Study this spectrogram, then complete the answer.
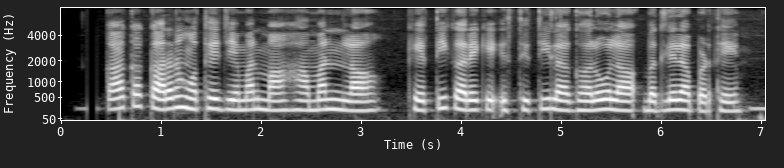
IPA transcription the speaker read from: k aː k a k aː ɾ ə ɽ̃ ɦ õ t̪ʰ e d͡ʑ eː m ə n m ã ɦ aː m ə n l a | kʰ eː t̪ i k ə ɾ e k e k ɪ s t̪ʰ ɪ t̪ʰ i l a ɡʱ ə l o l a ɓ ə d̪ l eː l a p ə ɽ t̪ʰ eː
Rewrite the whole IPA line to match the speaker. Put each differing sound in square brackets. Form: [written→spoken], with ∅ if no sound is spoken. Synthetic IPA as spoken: k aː k a k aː ɾ ə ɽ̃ ɦ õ t̪ʰ e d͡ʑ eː m ə n m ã ɦ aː m ə n l a | kʰ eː t̪ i k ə ɾ e k e [k→ʔ] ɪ s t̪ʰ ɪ [t̪ʰ→t̪] i l a ɡʱ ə l o l a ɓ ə d̪ l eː l a p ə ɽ t̪ʰ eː

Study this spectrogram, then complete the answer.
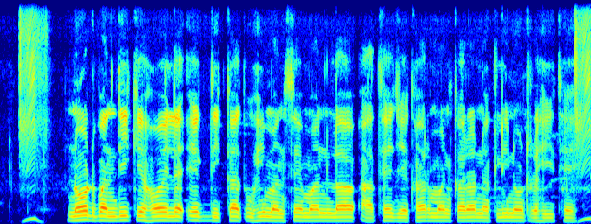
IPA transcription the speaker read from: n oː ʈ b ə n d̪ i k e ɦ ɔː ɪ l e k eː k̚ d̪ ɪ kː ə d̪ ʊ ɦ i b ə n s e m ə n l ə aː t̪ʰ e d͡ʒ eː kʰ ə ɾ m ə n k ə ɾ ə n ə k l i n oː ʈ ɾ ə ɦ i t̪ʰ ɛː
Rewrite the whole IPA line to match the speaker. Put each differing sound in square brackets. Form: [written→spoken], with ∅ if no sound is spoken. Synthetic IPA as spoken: n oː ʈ b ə n d̪ i k e ɦ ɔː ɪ l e [k→ʔ] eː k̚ d̪ ɪ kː ə [d̪→t̪] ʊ ɦ i [b→m] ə n s e m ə n l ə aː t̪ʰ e d͡ʒ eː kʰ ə ɾ m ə n k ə ɾ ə n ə k l i n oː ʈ ɾ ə ɦ i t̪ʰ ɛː

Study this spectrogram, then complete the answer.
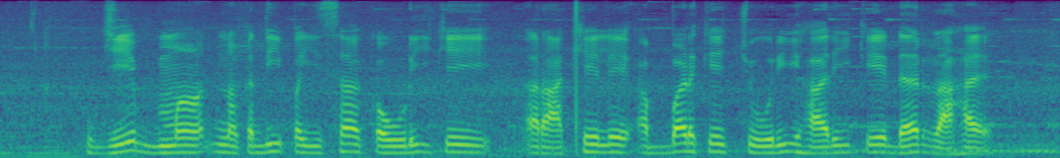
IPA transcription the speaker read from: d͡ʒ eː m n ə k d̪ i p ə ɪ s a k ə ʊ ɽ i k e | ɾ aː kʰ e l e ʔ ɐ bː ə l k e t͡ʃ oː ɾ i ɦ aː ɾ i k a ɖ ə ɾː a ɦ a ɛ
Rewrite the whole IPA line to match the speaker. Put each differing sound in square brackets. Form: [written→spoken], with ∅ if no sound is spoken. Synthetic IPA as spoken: d͡ʒ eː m n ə k d̪ i p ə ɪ s a k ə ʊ ɽ i k e | ɾ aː kʰ e l e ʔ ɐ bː ə [l→ɽ] k e t͡ʃ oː ɾ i ɦ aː ɾ i k [a→e] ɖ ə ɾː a ɦ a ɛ

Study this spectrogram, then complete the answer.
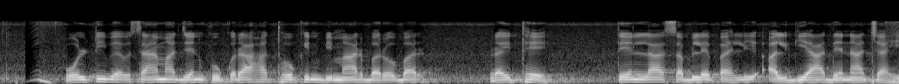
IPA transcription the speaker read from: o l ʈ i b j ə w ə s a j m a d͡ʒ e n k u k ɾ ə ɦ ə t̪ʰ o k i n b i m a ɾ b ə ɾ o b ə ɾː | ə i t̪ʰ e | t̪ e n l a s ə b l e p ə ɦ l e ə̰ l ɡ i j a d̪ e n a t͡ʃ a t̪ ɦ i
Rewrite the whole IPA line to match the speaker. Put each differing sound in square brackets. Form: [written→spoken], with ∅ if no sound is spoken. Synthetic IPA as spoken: o l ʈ i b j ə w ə s a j m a d͡ʒ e n k u k ɾ [ə→a] ɦ ə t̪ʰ o k i n b i m a ɾ b ə ɾ o b ə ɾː | ə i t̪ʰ e | t̪ e n l a s ə b l e p ə ɦ l [e→i] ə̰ l ɡ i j a d̪ e n a t͡ʃ a [t̪→∅] ɦ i

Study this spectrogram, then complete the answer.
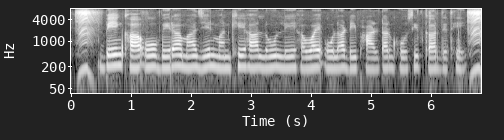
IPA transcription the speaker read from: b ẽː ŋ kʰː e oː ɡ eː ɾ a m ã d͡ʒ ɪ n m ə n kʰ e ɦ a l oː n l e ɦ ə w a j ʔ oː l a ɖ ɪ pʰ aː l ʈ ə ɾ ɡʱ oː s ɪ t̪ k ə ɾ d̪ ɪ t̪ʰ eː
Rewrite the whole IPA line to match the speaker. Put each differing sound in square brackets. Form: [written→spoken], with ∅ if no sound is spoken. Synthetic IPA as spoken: b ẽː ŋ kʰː [e→a] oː [ɡ→b] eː ɾ a m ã d͡ʒ ɪ n m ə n kʰ e ɦ a l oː n l e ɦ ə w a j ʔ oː l a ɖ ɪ pʰ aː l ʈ ə ɾ ɡʱ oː s ɪ t̪ k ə ɾ d̪ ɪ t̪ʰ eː

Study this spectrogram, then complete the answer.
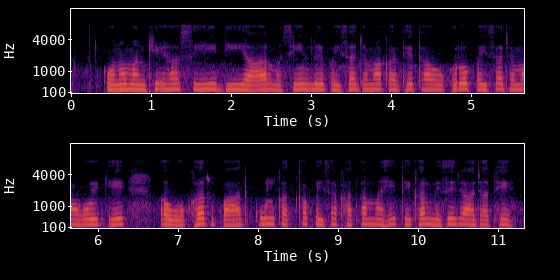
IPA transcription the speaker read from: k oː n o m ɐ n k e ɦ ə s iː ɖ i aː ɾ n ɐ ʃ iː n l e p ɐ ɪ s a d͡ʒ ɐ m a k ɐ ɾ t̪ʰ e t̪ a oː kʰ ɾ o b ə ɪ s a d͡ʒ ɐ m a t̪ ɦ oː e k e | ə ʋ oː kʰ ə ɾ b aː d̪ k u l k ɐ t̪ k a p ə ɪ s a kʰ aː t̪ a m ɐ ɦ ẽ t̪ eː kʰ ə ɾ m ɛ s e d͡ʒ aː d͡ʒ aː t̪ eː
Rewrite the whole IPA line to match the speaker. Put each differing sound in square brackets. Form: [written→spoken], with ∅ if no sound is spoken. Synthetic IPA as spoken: k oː n o m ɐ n [k→kʰ] e ɦ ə s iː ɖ i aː ɾ [n→m] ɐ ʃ iː n l e p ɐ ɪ s a d͡ʒ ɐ m a k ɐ ɾ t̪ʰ e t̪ a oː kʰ ɾ o [b→p] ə ɪ s a d͡ʒ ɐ m a [t̪→∅] ɦ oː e k e | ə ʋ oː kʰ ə ɾ b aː d̪ k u l k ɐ t̪ k a p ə ɪ s a kʰ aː t̪ a m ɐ ɦ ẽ t̪ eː kʰ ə ɾ m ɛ s e d͡ʒ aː d͡ʒ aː t̪ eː

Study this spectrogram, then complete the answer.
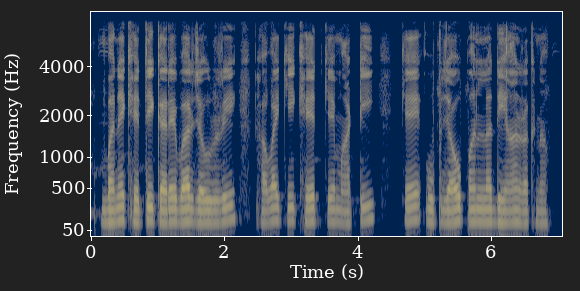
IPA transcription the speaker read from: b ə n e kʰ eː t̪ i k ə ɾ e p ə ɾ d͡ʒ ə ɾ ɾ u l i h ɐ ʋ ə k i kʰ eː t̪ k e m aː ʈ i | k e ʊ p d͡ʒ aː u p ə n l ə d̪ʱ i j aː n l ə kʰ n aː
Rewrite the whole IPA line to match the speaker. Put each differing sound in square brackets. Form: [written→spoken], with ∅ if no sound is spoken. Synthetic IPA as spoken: b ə n e kʰ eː t̪ i k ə ɾ e [p→b] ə ɾ d͡ʒ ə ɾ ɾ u [l→ɾ] i h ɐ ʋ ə k i kʰ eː t̪ k e m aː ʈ i | k e ʊ p d͡ʒ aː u p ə n l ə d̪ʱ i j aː n [l→ɾ] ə kʰ n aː

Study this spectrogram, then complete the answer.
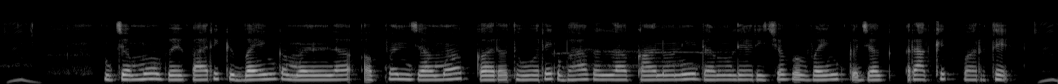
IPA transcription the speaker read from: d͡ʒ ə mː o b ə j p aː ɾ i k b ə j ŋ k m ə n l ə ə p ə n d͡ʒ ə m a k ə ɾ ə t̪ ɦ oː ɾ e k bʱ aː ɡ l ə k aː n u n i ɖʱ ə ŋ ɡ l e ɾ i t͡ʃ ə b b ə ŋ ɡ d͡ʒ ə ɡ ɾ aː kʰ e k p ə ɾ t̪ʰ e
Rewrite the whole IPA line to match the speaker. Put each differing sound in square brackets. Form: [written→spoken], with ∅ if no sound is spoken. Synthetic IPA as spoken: d͡ʒ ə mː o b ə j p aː ɾ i k b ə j ŋ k m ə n l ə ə p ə n d͡ʒ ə m a k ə ɾ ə t̪ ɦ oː ɾ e k bʱ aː ɡ l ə k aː n u n i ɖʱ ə ŋ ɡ l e ɾ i t͡ʃ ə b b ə ŋ [ɡ→k] d͡ʒ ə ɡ ɾ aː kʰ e k p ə ɾ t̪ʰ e

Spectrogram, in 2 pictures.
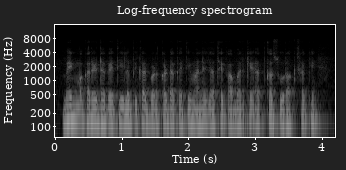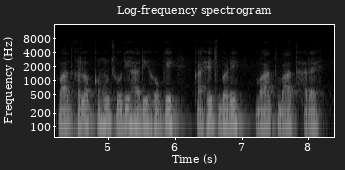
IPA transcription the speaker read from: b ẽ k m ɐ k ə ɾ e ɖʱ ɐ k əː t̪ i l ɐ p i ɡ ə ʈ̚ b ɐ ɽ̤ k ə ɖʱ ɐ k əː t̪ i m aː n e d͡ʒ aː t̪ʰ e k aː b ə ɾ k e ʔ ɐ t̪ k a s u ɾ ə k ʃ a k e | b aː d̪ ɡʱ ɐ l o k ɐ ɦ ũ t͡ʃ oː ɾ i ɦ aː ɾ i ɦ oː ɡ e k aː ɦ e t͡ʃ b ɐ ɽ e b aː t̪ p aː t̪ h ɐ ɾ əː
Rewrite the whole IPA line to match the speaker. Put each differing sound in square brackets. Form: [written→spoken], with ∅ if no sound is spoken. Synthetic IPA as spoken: b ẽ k m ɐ k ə ɾ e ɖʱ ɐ k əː t̪ i l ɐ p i [ɡ→k] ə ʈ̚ b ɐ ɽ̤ k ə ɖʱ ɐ k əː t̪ i m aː n e d͡ʒ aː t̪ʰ e k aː b ə ɾ k e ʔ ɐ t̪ k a s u ɾ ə k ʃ a k e | b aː d̪ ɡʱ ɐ l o k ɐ ɦ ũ t͡ʃ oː ɾ i ɦ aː ɾ i ɦ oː ɡ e k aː ɦ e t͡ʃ b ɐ ɽ e b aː t̪ [p→b] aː t̪ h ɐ ɾ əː

